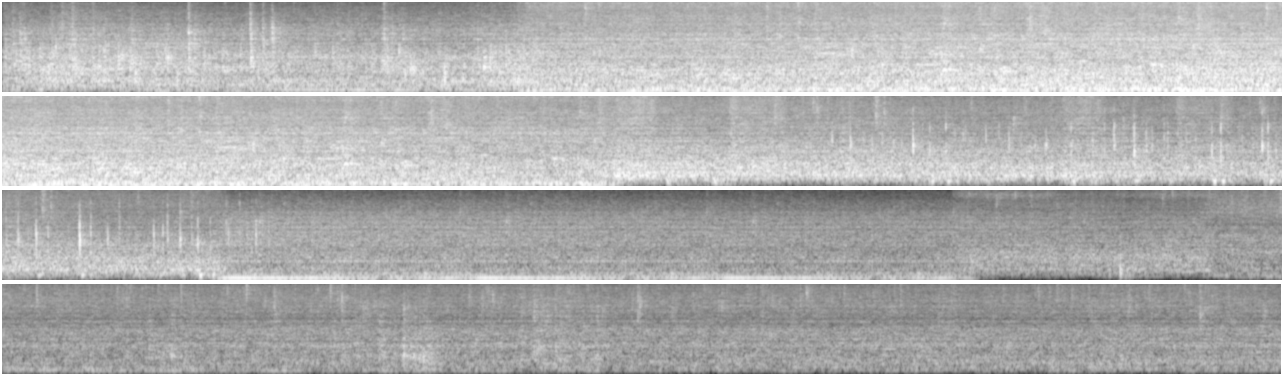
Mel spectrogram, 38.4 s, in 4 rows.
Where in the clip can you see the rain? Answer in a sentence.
You can hear the rain from 0.0 to 38.3 s.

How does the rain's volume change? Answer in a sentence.
The volume of the rain goes down.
